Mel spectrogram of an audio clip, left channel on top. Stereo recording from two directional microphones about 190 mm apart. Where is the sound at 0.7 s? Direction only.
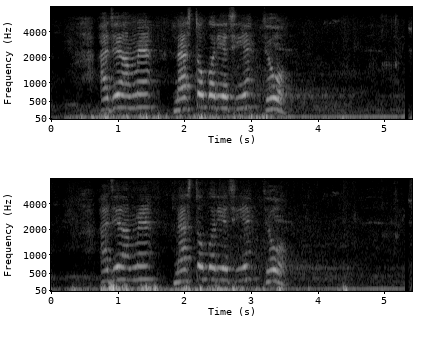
15° left (ahead or behind).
